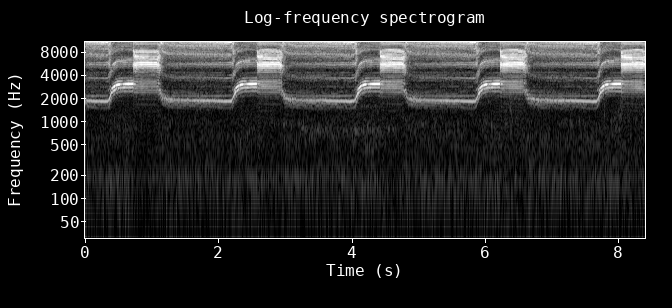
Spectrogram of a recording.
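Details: Tonggeret, a cicada, in a garden in Kampung Bunder, Desa Cibening, Bungursari, Indonesia. Its loud shrill drone cycles between a lower steady buzz and a raised, brighter surge, about every two seconds, five times in a row.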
